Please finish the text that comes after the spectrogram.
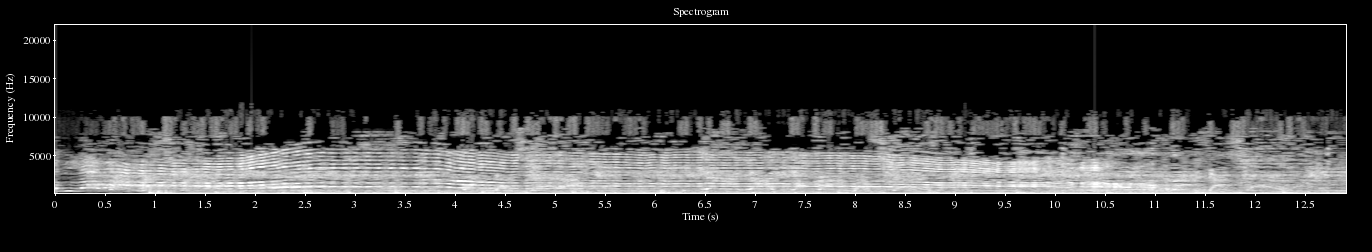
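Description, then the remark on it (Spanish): A loud, sustained roar of many voices yelling and whooping together, a dense wall of crowd noise that holds steady for several seconds without letting up. “Todos juntos conmigo gritan, contigo, contigo a todos.”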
